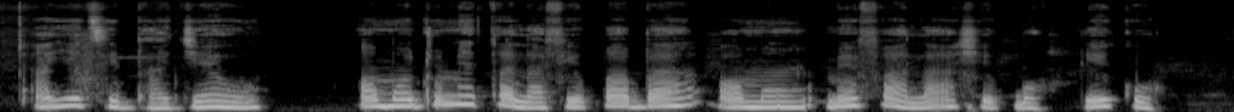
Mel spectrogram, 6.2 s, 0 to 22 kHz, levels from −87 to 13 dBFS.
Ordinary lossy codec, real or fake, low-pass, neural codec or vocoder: none; fake; 19.8 kHz; vocoder, 44.1 kHz, 128 mel bands every 256 samples, BigVGAN v2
